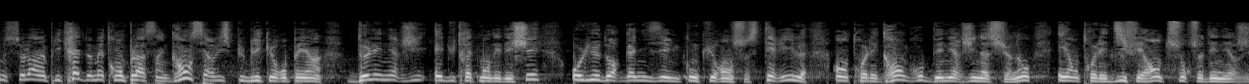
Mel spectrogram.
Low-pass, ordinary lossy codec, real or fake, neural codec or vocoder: none; none; real; none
